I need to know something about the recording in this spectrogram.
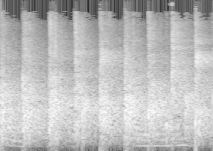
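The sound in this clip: Hands clap in a quick, even rhythm, about eight loud, crisp claps in two seconds, given as applause in a group talk session, with no voices over them.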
